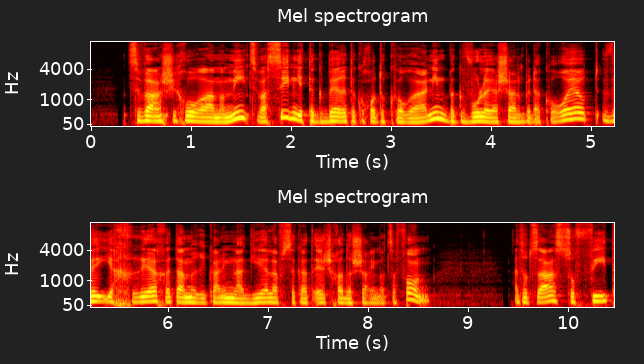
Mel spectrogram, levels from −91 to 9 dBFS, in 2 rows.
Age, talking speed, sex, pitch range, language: 30-49, 140 wpm, male, 125-165 Hz, Hebrew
